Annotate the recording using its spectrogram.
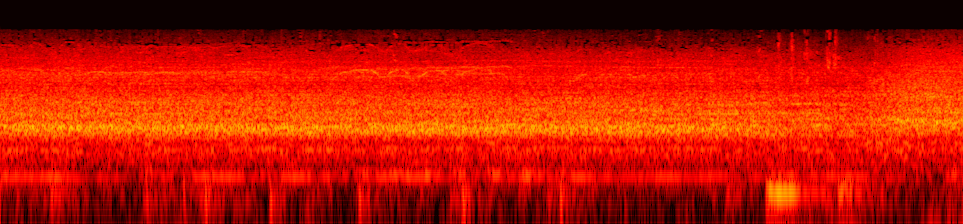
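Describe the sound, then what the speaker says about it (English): Dense basketball crowd noise fills a college game at BYU's Marriott Center against Baylor, a steady loud roar of spectators with faint sneaker squeaks and bounces beneath it. "Now the crowd becoming a factor at the Marriott Center."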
